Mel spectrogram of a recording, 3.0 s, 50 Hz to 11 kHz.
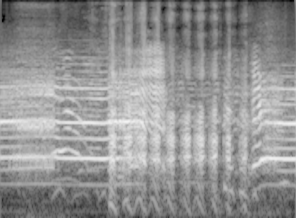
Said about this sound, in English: Back in 2013, goats screaming like humans. Very popular. Remember that.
